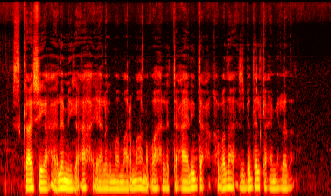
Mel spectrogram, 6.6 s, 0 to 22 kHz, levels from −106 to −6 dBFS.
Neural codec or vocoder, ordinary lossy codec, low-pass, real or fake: none; none; none; real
